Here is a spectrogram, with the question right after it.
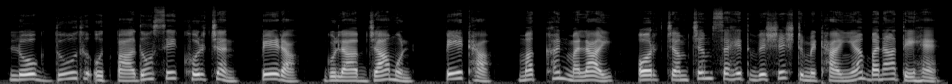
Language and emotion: Hindi, neutral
